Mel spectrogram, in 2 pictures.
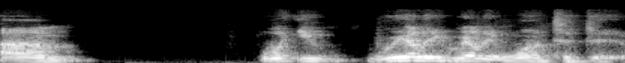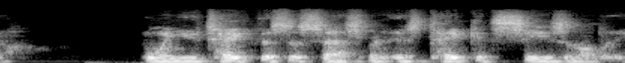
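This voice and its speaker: A man speaks at a moderate pace in a medium pitch, with ordinary pitch variation. His voice is somewhat breathy, and he leaves long, frequent pauses. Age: 60s. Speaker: network marketing distributor. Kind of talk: sales pitch. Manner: casual.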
